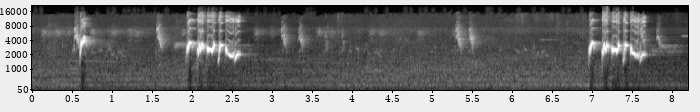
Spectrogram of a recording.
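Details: {'caption': "Red-whiskered bulbul singing in the morning during voice training for the double-note 'âm kép già rừng' style; two clear whistled phrases about five seconds apart, with a few sharp high notes in between."}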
